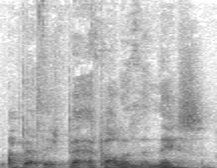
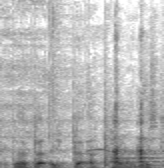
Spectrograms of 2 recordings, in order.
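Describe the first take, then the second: First: A hint of a laid-back rogue bee; lightly voiced scheming bee, a touch lower and softer. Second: Put-on rogue bee in a light southern accent, rattled off fast. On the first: Rogue bee muttering about better pollen, lightly voiced. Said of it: "that's how they speak". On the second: Smoking rogue bee muttering in a light southern accent. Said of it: "I think they've got southern accents".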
